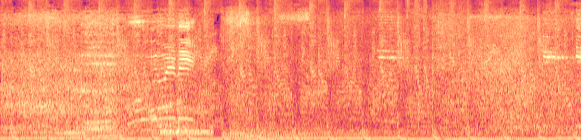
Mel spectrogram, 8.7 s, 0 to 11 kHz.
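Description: A BMW S1000 RR superbike passing on a busy Mumbai street, a loud engine roar amid traffic noise, with people talking nearby over the vehicle sounds.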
